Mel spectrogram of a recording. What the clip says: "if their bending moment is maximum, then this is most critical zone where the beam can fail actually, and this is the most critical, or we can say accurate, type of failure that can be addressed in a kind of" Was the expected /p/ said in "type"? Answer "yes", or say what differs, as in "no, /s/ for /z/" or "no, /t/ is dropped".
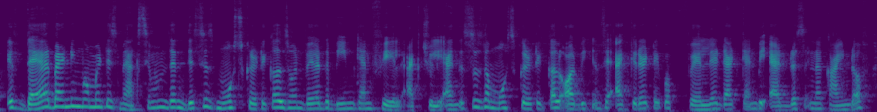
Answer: yes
